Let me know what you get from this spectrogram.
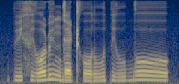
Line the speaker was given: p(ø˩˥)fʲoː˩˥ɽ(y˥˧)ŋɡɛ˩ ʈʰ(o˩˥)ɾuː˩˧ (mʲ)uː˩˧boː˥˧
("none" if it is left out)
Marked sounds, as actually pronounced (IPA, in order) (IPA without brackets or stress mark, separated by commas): y˩˥, y˥˧, o˩, pʲ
